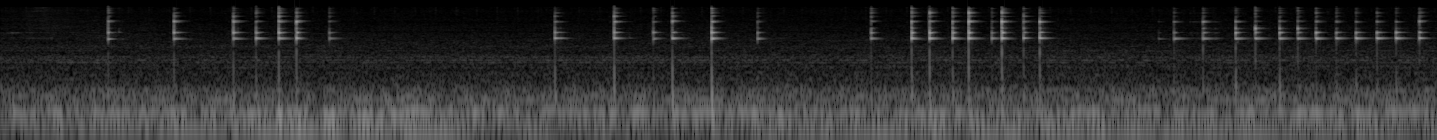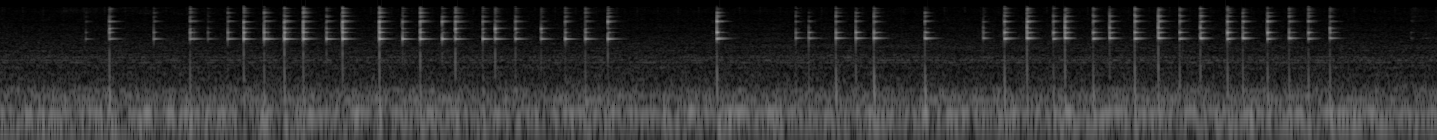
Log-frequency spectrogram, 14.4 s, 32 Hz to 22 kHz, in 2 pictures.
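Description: Long green-painted nails tap and click on the hollow body of an empty clear glass liquor bottle with a paper label, held on its side. Quick bursts of short, bright glassy clinks ring around 3.7 kHz and die away almost instantly, separated by brief pauses over a quiet low hum.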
